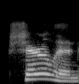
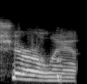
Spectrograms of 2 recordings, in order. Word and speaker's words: Cheryl Ann: Sherilyn, and then we'll go to Thea. Apologies if I said your name wrong. Oh, it's Cheryl Ann, but that's okay.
